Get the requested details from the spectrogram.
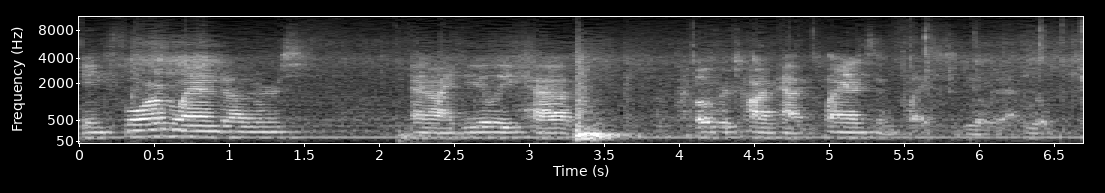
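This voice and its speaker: A man speaks in a monotone, flat way with long, frequent pauses. Noticeable background noise and audible room echo fill the recording. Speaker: presenter on scenic byway planning. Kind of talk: public presentation. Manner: loud.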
